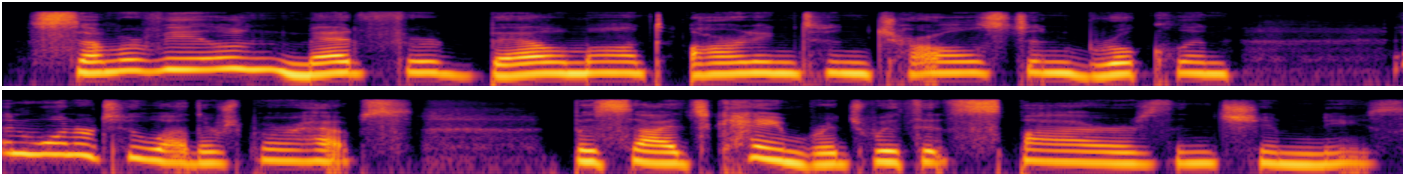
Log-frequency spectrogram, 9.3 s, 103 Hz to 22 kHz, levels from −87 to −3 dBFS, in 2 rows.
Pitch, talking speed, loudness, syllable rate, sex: 240 Hz, 120 wpm, -19 LUFS, 4.8 syllables/s, female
